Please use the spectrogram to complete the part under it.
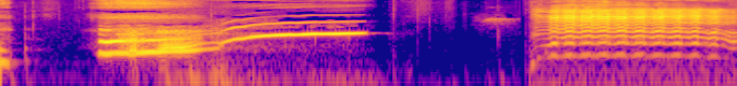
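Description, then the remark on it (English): A human voice imitates screaming goats with two loud, harmonic bleating wails: the first rises in pitch and stretches out, and after a short pause a second, quavering cry follows. “I have an interesting scream.”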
